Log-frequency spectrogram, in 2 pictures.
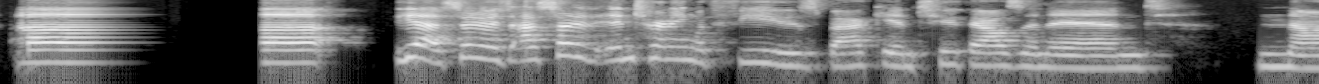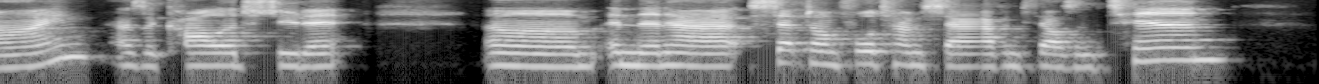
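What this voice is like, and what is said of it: Eastern North Carolina accent. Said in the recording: “let me explain my accent. It is the East Coast of North Carolina.”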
